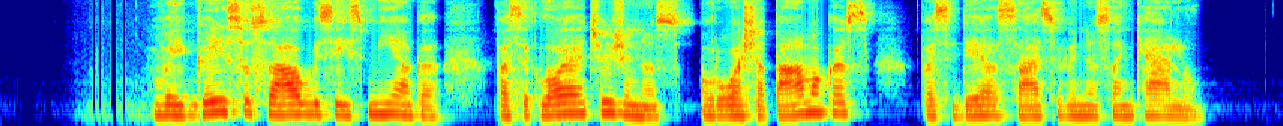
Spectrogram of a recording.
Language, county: Lithuanian, Vilnius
